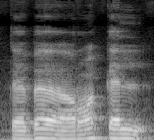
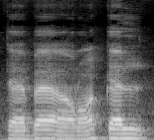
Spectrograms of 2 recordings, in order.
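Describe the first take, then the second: No difference in how they are said.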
